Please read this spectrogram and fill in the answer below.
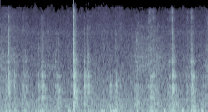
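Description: Light, irregular clicks and ticks of metal plumbing fittings as the coupling nut of a braided flexible water supply line is hand-threaded onto a chrome bidet T-connector, with one sharper click about a second and a half in.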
